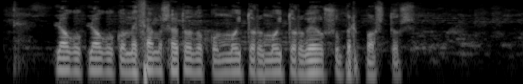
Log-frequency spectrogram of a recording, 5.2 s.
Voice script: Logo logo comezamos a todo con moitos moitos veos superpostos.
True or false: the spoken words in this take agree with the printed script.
true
